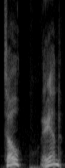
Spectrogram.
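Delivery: high-pitched "so what" retort; imitated dismissive reaction. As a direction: act out an unimpressed listener. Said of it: "his reaction was like".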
